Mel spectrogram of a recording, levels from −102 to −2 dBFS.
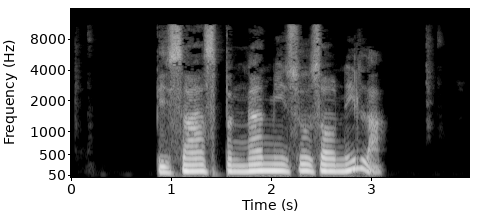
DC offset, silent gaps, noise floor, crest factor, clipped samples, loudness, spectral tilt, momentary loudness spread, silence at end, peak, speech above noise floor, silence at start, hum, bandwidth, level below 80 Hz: under 0.1%; none; under -90 dBFS; 16 dB; under 0.1%; -19 LUFS; -6.5 dB/octave; 10 LU; 0.9 s; -6 dBFS; over 72 dB; 0.85 s; none; 11.5 kHz; -54 dBFS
